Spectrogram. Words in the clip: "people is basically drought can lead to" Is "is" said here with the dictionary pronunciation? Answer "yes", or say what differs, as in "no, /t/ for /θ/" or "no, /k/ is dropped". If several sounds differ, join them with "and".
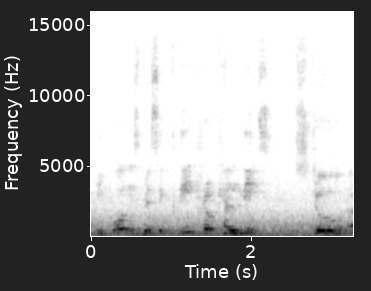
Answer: no, /s/ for /z/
